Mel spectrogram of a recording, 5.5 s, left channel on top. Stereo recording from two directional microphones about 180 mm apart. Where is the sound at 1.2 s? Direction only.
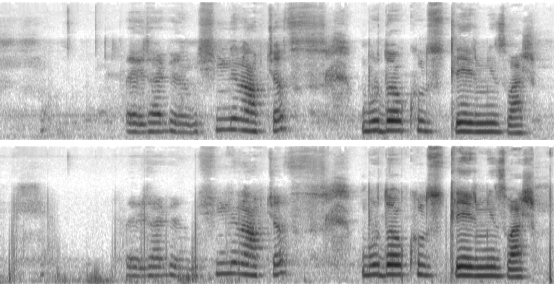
30° left (ahead or behind).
